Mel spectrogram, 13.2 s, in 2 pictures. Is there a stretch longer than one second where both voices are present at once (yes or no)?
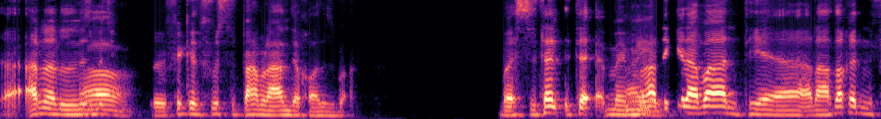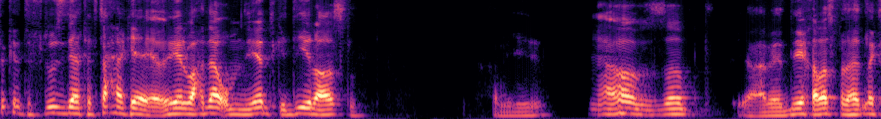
no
